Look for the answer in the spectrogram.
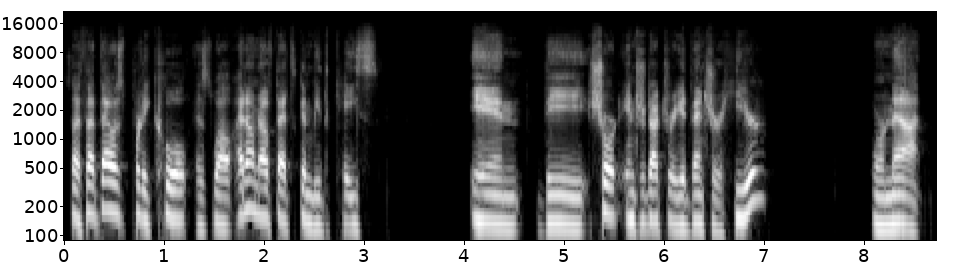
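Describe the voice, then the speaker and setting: A man's voice: medium pitch, normal speed, a little mellow, no room sound, studio quality. A man hosting a tabletop gaming show, casually thinking aloud and drifting into asides as he pages through a book. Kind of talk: casual live commentary while paging through a rulebook.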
